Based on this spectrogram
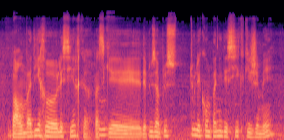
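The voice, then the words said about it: Slight foreign accent. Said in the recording (French): “on entend que tu as un petit accent”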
